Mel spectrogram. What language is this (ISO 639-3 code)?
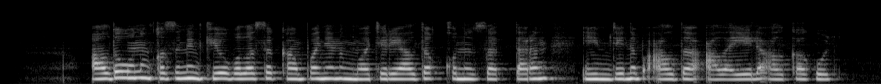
kaz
